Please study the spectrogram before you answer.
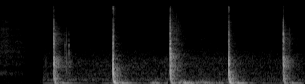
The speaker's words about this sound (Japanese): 家でただひたすらハンコを押すというねその娘さんが部屋入ってきてお母さんのこの後ろ姿見たらちょっと怖くて泣いちゃうんじゃないかっていうやつね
